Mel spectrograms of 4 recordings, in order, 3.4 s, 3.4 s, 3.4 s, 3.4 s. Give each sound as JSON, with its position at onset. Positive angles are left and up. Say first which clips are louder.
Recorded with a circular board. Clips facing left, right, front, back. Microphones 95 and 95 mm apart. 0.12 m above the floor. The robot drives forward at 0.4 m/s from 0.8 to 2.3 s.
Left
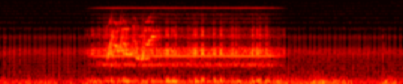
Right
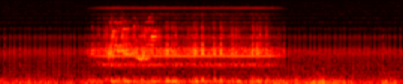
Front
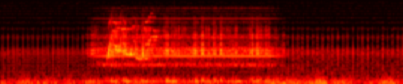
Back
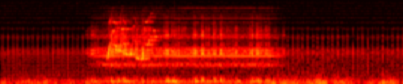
{"t": 0.9, "sound": "a ringtone", "louder": "left 1 dB, back 1 dB", "azimuth_deg": 100, "distance_m": 6.5}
